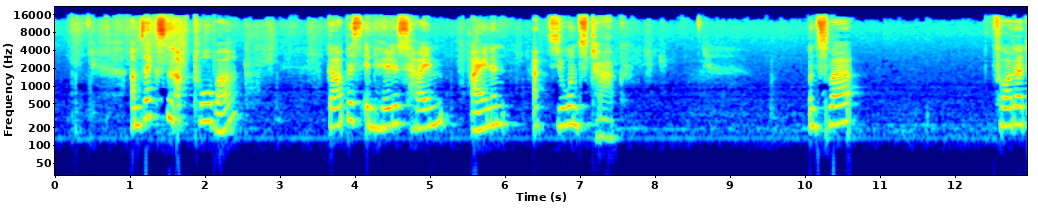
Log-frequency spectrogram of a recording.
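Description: A woman speaks calmly in pauses, heard as if through a radio microphone.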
